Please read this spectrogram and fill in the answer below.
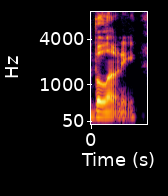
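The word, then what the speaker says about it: Belloni: realized yeah it's Matthew baloney I realized it sounds like baloney like the meat but it's like b-e-l-l-o-n-i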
